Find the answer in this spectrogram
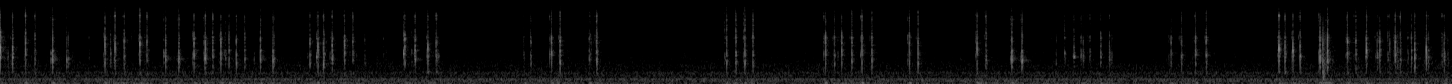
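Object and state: Mechanical keyboard with PBT keycaps.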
